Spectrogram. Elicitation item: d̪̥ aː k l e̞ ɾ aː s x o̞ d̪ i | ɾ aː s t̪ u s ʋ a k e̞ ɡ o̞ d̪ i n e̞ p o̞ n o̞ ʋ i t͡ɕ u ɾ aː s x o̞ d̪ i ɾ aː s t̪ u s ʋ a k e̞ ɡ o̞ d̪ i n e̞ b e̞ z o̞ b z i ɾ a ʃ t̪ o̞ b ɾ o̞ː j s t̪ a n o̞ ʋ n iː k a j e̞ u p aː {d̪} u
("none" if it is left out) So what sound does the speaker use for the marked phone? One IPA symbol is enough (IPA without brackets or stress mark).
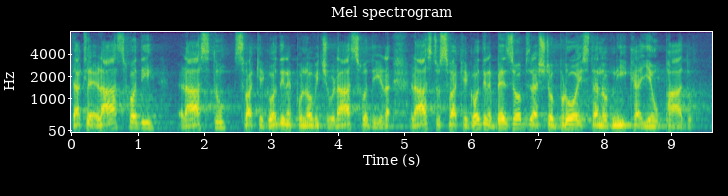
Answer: d̪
